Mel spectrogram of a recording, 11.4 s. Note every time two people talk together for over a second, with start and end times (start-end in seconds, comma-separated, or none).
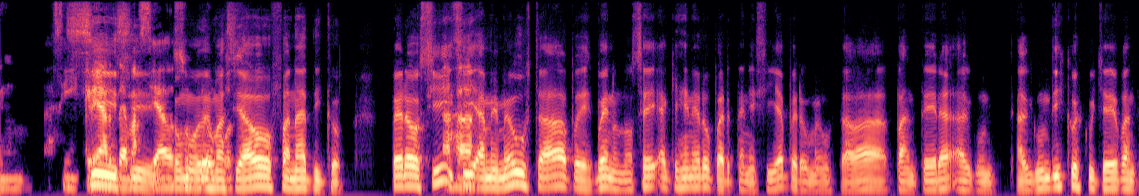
0.6-2.5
